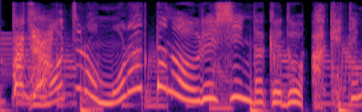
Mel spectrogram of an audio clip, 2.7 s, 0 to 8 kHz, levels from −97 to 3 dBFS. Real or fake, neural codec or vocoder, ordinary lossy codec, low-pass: real; none; none; 7.2 kHz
